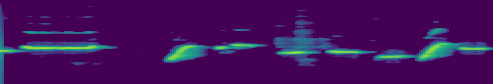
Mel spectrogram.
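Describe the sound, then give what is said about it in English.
A person whistles the short melodic intro tune of a Disney film: a long held opening note, then a series of brief rising and steady notes in a clear, bright tone, with no talking. “The only thing I remembered as a child is the intro. You know, what I was just whistling at the very beginning, you know.”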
